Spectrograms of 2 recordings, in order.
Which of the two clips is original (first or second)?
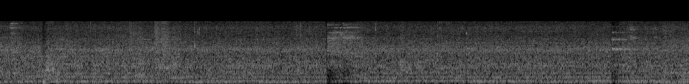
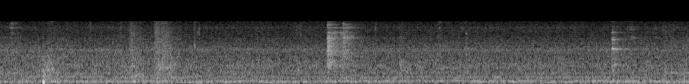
first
